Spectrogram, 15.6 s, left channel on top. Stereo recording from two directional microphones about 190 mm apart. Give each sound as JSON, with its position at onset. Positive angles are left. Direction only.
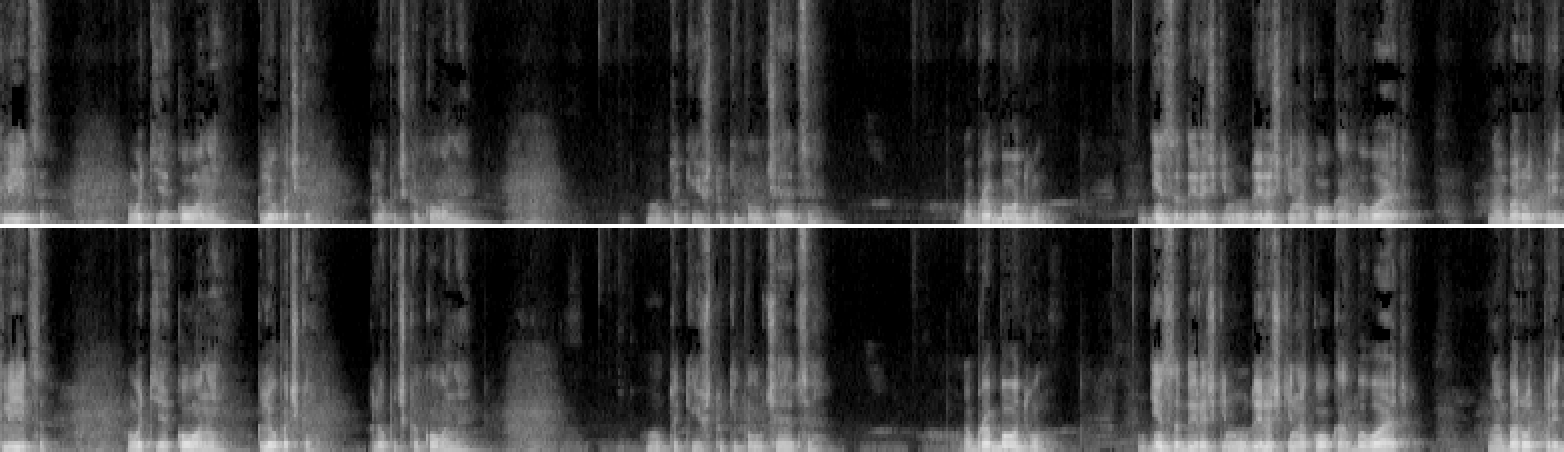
{"t": 0.0, "sound": "speech", "side_deg": -30}
{"t": 6.9, "sound": "speech", "side_deg": -30}
{"t": 9.6, "sound": "speech", "side_deg": -30}
{"t": 11.4, "sound": "speech", "side_deg": -30}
